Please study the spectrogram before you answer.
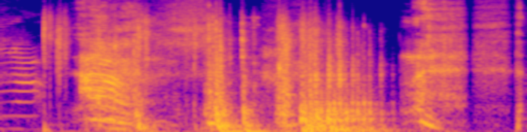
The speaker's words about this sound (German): Wir brechen die Tür auf. Ja, pass auf. Gleich haben wir es geschafft.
